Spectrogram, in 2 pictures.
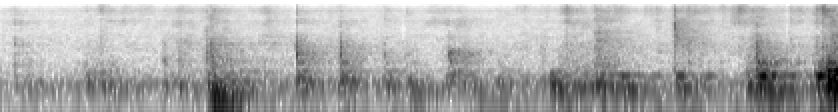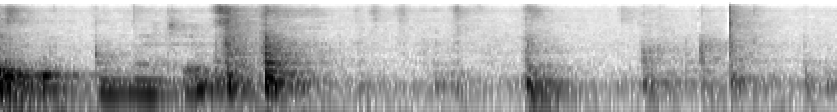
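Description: A small knife scraping and nicking at packing tape along the edge of a cardboard shoe box: a run of short scratchy scrapes and clicks, busiest and loudest in the middle.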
